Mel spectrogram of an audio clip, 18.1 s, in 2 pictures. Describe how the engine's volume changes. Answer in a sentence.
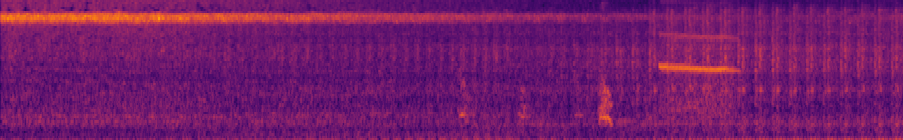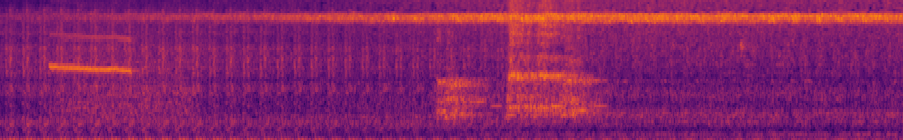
The volume of the engine goes up, then down.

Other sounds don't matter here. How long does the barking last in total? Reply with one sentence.
The barking can be heard for 4 seconds in total.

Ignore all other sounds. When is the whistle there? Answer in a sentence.
The whistle can be heard from 6.5 to 7.4 s and from 9.5 to 11.1 s.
